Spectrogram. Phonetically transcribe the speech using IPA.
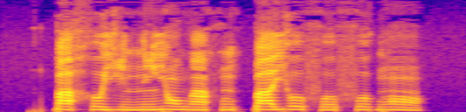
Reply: k͡p a˧ h o˧ j i˨ n ĩ˨˦ j ɔ̃˦˨ w ã˨ f ũ˧ k͡p a˦ j o˦˨ f o˨˦ f o˦ ɡ ɔ̃˦˨

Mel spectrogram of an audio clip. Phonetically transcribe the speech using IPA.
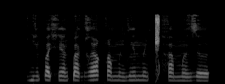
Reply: ɡʲ ẽ p a xʲ ã k͡p a ɡ ʁ e q e m ẽ ɡ lʲ ə̃ m ẽ ǁʰ a m ə̃ z ə

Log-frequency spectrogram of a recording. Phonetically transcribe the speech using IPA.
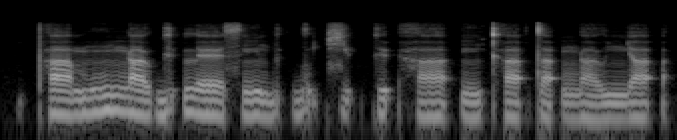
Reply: pʰ ä˨ m ũ˦ ŋ a˨ ʊ̯ ɡ ɪ˦ ʔ l ɛ˨ s ĩ˨ b ɪ˦ ʔ ɡ o̰˦˨ t͡ɕ ɪ˦ ʔ k ɪ˦ ʔ h ä˦ ʔ ĩ˨ kʰ ä˦ ʔ t ä˦ ʔ ŋ a˦ ʊ̯ ɲ ä˦ ʔ

